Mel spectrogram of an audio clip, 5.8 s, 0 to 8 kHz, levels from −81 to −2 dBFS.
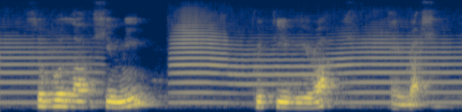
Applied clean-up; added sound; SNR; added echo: none; Trumpet; 12 dB; reverberation time 0.5 s.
